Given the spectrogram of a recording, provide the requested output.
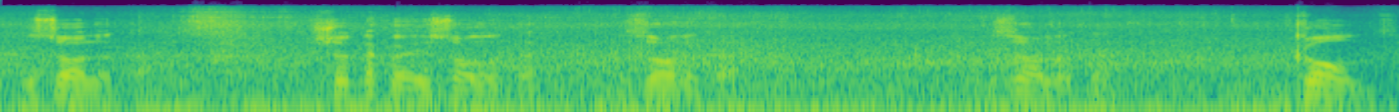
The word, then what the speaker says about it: Золото: Золото. Gold. So the first O, because it's stressed, it's pronounced as O.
